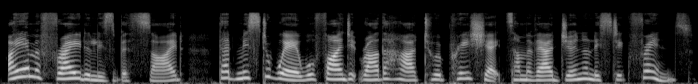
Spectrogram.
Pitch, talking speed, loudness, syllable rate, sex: 230 Hz, 170 wpm, -19 LUFS, 5.0 syllables/s, female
